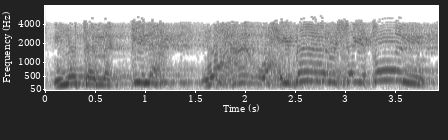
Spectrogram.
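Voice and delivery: urgent preaching, rising high; impassioned warning. Acted. Preacher warns the congregation against desire, impassioned preaching.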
